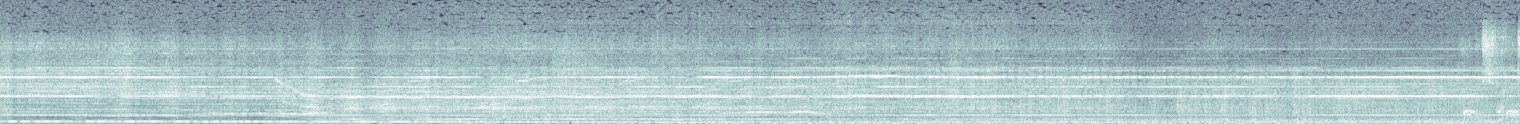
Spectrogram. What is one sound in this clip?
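A band plays loud, droning music that echoes through a large hall.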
